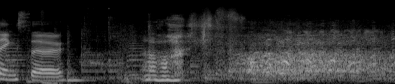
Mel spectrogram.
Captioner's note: chuckles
